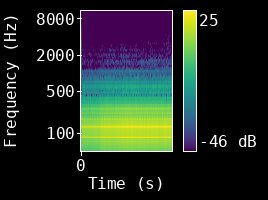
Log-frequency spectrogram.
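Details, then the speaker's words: 51-year-old C3 Corvette Stingray radio after replacing its electrolytic capacitors, AM setting; steady low electrical buzz across the entire dial with no stations, FM receives one station with fuzz: AM radio buzz, no reception. "on the am setting and you can hear the buzz turn it up a little bit"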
